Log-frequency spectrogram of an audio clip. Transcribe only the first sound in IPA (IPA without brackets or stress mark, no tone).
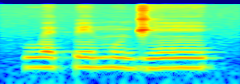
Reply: w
